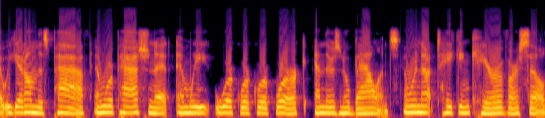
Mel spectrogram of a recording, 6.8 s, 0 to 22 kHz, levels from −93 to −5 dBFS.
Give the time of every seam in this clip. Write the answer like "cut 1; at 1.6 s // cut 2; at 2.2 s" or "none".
cut 1; at 1.1 s // cut 2; at 4.9 s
